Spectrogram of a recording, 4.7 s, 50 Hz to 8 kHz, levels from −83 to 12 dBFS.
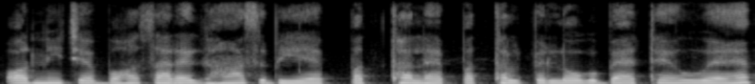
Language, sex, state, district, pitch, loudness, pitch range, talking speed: Hindi, female, Jharkhand, Garhwa, 215 Hz, -15 LUFS, 210-220 Hz, 180 wpm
